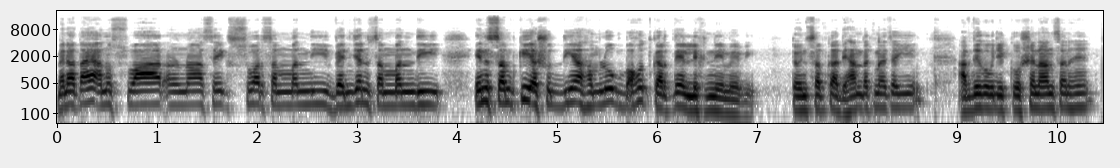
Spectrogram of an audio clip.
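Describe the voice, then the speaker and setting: A man's voice: a little high, steady tone, moderate pace. A man teaching a Hindi grammar lesson, repeating words and asking and answering his own questions. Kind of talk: classroom lesson.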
